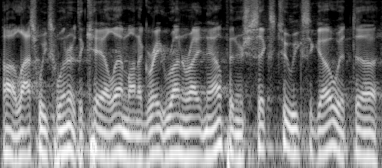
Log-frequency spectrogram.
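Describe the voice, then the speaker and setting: A man giving live golf commentary, filling in on players in an informative, measured way. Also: fairly low pitch, fairly even intonation, darkish tone.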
